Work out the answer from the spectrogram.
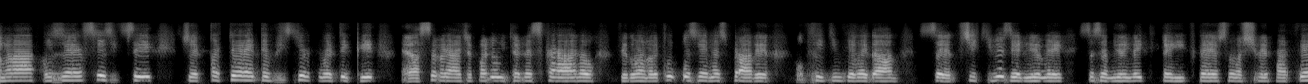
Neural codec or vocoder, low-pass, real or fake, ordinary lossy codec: codec, 16 kHz, 0.5 kbps, FreqCodec, smaller model; 7.2 kHz; fake; none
